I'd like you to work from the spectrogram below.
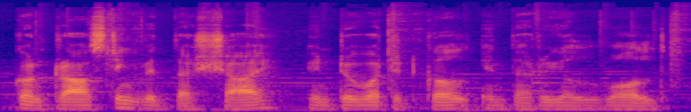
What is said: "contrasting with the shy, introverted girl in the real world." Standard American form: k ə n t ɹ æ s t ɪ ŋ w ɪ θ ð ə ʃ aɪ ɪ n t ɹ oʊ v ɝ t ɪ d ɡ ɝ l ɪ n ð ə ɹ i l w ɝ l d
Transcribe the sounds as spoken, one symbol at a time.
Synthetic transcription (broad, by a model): k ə n t ɹ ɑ s t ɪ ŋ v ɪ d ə ʃ aɪ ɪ n t oʊ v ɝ t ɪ d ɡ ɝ l ɪ n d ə ɹ i l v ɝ l d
